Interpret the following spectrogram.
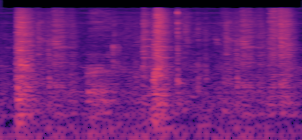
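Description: A metal spoon clinking and scraping against a black soup pot as rice and soup are scooped, with a few sharp knocks.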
